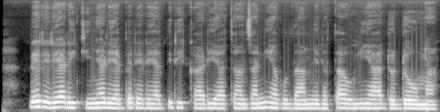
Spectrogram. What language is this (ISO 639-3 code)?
kik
